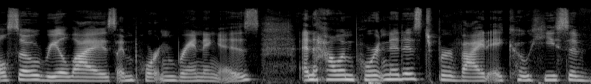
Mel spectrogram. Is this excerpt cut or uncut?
cut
